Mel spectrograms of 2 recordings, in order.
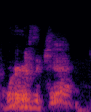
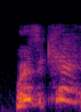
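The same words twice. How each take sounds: First: Soft conspiratorial whisper to the dog. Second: Much higher, louder excited pet talk; squeaky pet voice. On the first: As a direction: hush it like a secret. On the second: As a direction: hype the dog up in a squeak. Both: Real, not acted. Teasing his dog.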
